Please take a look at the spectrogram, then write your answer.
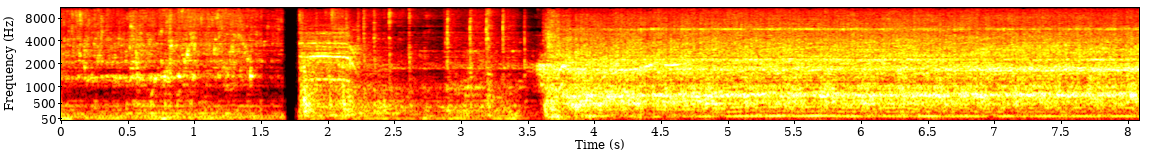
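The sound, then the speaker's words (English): A kitchen blender runs loudly, blending sauce ingredients (salt, garlic, cumin, turmeric, oregano and 650 ml of water): a continuous whirring churn with a momentary cut early on, then a steadier, higher, smoother roar that holds to the end. No one speaks. “It's all blended up, so I'm just going to cook this for 7 minutes.”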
